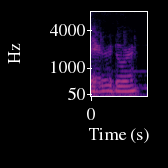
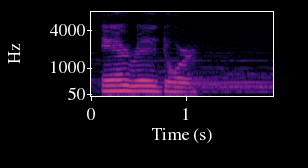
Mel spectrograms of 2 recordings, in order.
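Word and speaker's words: Eriador: It's Eridor. Why is there an eye in it then? Eridor. Okay, put a shadow in. It's just pronounced Eridor.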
